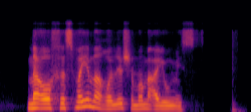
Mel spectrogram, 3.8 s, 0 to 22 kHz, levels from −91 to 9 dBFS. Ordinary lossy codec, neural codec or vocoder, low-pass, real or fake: Opus, 32 kbps; codec, 16 kHz, 0.5 kbps, FunCodec, trained on Chinese and English, 25 frames a second; 7.2 kHz; fake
